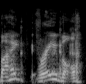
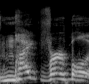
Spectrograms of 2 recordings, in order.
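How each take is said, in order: First: The surname begins with the sound 'Vra'. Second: The surname begins with the sound 'Ver'. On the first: This is the real name. The speaker calls it right. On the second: This is the mangled version of the name. The speaker calls it wrong.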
